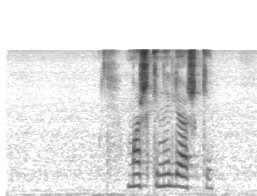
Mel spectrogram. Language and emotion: Russian, neutral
